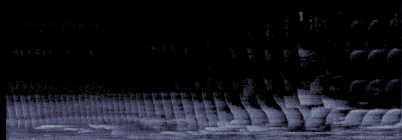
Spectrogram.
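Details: Canary singing a dense, continuous song of rapid trills and downward-sweeping notes, high and bright, running without pause through the whole stretch over a faint low background hum.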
